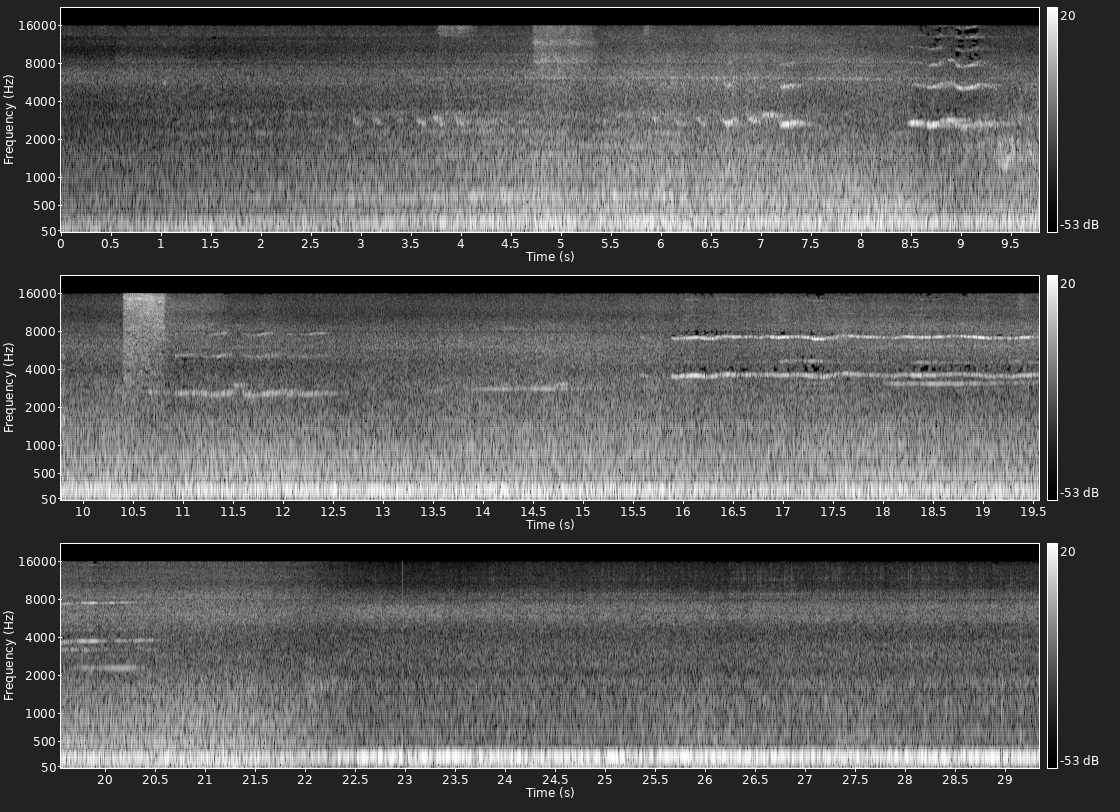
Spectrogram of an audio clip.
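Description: SEPTA push-pull commuter train rolling into the station, a growing rumble of wheels on rail with high-pitched wheel and brake squeals from about five seconds in until about twenty seconds in. Near three-quarters of the way through, the squealing stops and a steady low hum from the standing train takes over.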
